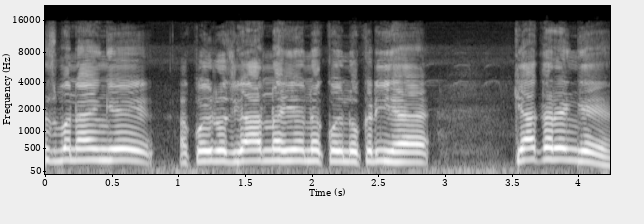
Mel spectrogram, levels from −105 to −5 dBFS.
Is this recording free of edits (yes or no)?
yes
